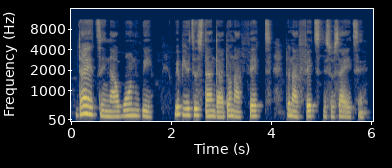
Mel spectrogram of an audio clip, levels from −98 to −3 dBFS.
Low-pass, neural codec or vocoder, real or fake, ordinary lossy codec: 10.8 kHz; none; real; none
